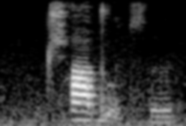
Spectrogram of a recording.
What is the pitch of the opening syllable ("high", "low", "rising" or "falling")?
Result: high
